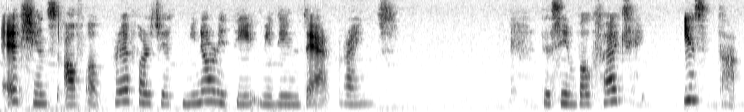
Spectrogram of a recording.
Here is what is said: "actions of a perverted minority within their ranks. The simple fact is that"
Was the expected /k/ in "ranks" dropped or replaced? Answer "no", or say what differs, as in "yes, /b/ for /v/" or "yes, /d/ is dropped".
yes, /k/ is dropped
